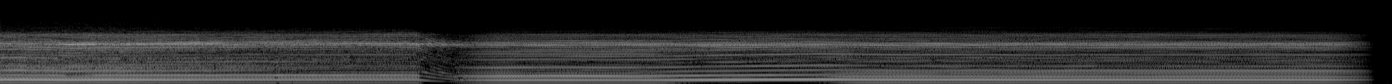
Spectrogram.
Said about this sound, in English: what we're doing here today is cutting some of these trees and also girdling them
